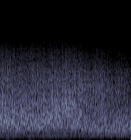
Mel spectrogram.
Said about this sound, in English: and high bursts. These colossal blasts have echoed across the great barren stretches of the Southwest. This testing ground in our own backyard.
